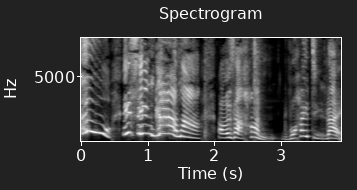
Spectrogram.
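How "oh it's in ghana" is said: very high, very slow, drawn-out screech. Speaker quoting what their mom said the other day: imitating mom screaming. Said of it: "she was screaming like".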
